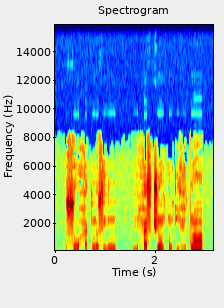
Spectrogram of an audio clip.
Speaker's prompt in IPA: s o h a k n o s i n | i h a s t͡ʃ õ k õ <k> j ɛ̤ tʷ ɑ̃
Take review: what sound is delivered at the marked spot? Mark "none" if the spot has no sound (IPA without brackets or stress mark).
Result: k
